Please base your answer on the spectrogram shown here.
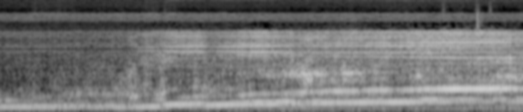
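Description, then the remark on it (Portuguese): An air raid siren in the capital of Kuwait, announcing another Iraqi missile attack, winds up, its steady tone climbing slowly in pitch and holding loud and continuous over a dull background rumble, with no voices. “Essas são as sirenes aqui na capital do Kuwait anunciando mais um ataque dos mísseis de escudos iraquianos”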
